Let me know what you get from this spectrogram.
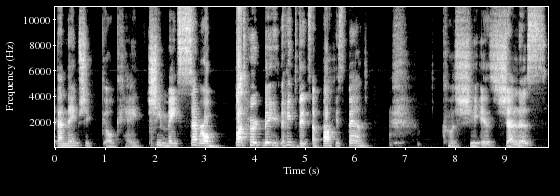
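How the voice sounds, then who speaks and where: A woman with a slightly low, sharp-edged voice reads fan fiction aloud as an amateur. She reads it mockingly, as a dramatic reading, and steps out of it for sarcastic comments. The recording is roomy and echoing. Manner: breaks off into sarcastic asides and laughter.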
